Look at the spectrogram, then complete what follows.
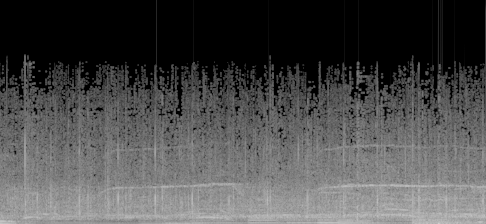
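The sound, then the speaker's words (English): A crowd at a worship service praising God claps steadily and continuously, with scattered cheers and whoops rising over a sustained musical drone, the sound full throughout. “Come on, clap your hands.”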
